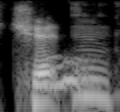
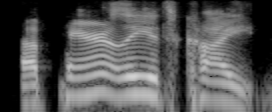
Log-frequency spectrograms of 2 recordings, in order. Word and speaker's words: chitin: the fancy word chitin which i thought was chittenden for years it's kite you just okay that's new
